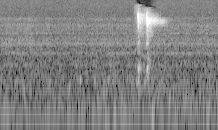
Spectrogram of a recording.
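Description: A computer mouse button clicked, heard as two sharp clicks close together about one and a half seconds in.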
